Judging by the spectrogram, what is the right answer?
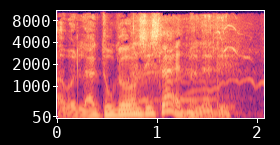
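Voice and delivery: put-on French accent, dropped very low in pitch. Taking a turn in an accent challenge, doing a country's accent: french accent.

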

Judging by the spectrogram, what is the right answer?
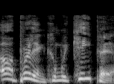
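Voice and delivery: ordinary delivery

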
